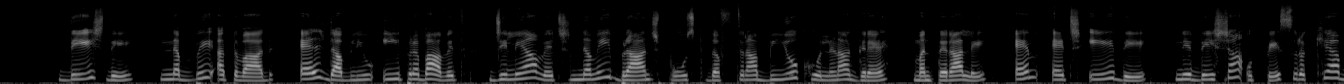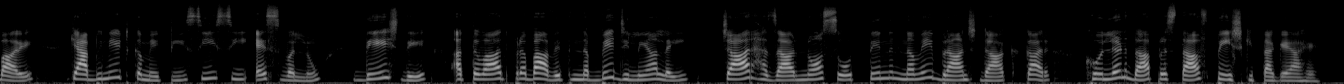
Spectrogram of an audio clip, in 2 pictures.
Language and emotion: Punjabi, neutral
